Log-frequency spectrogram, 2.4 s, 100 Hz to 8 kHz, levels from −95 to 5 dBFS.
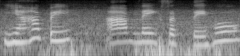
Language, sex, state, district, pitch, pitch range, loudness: Hindi, female, Haryana, Rohtak, 300 Hz, 295-335 Hz, -14 LUFS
